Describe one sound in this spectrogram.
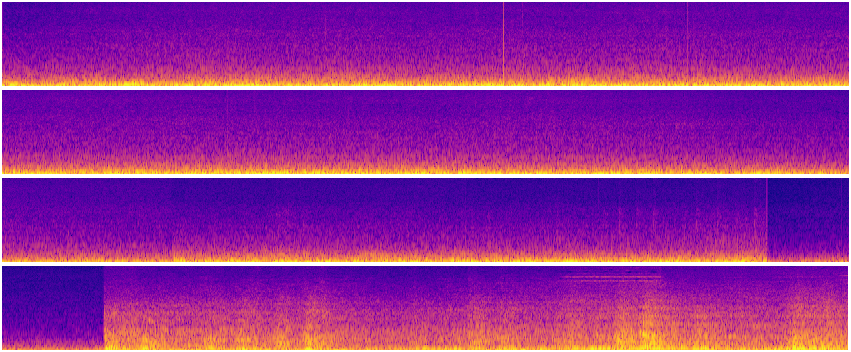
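An electric train rumbles steadily along the tracks.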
